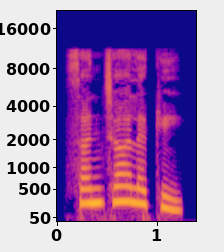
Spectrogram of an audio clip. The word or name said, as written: ಸಂಚಾಲಕ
